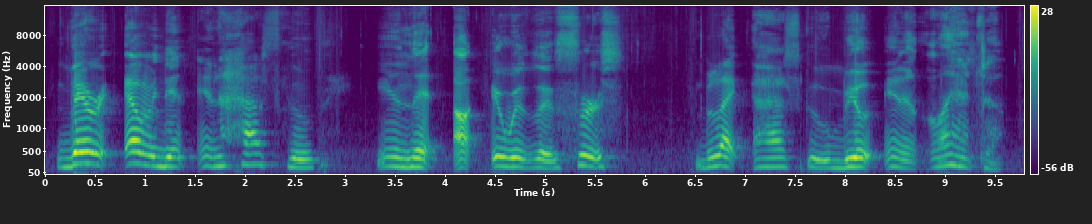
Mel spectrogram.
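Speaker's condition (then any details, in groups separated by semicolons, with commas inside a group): Cerebral palsy; from birth; voice sounds different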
